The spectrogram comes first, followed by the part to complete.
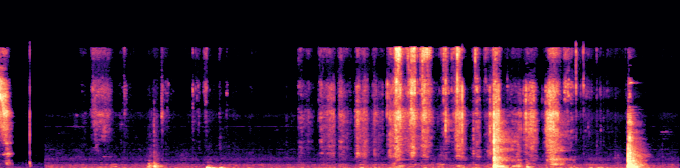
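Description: Kitchen knife slicing an onion on a wooden cutting board: crisp cuts and knocks of the blade on the board. They come thick from about halfway in, with the loudest knock at the very end.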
